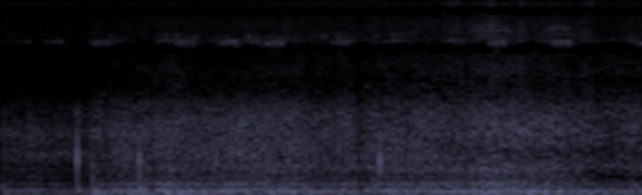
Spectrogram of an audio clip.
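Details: A dense, steady hum of many honey bees buzzing together in a swarm from an escaped hive, recorded close up.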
